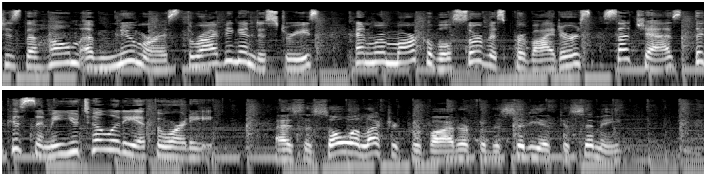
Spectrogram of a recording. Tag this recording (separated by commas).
Music, Speech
